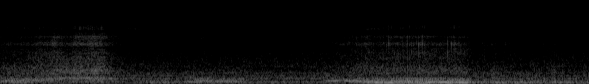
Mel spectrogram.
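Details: Clyde the bulldog asleep on a chair, snoring in deep, gurgling rumbles with airy hissing breaths, two strong snores a few seconds apart.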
